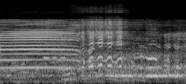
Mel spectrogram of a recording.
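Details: Goat at a livestock market where goats are being bought for a farm: a loud, harmonic, wavering bleat lasting under a second, followed by crowded market chatter and men bargaining.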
